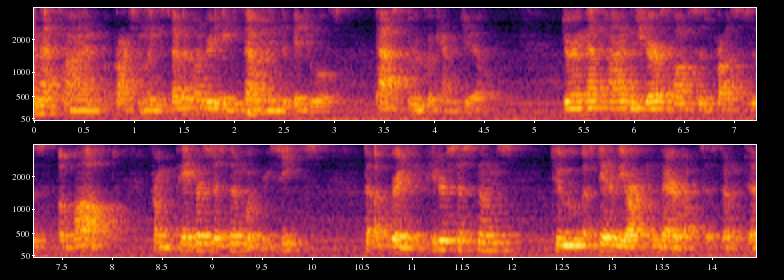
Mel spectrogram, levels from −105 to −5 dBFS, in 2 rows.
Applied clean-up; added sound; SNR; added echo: none; none; none; reverberation time 2.8 s.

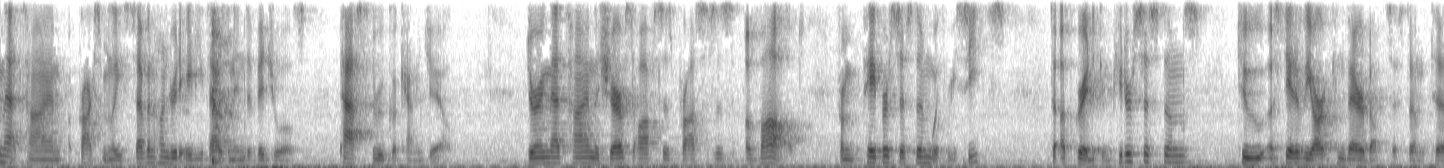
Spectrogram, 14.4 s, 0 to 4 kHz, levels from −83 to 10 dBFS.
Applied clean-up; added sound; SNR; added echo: none; none; none; none.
